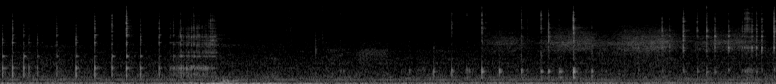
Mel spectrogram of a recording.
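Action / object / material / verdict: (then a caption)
tap / small embossed metal jewelry box / metal / none. Long nails tap and scratch over the hinged lid and sides of a small, hollow, ornate metal jewelry box with an embossed, decorative silver-toned surface, held in the hands. Quick, bright, short clicks with a light metallic ring come in irregular runs, broken by softer scratchy rasps. A steady low hum sits quietly underneath throughout.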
